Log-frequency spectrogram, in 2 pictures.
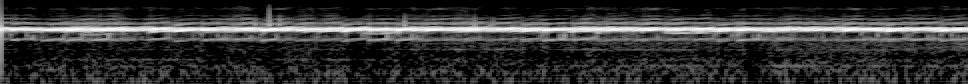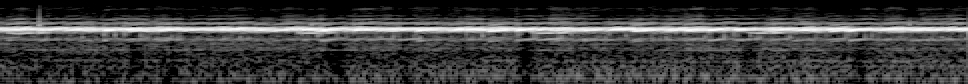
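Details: Spring peepers calling from a frog pond at night early in the year: a dense, unbroken chorus of high, piercing peeps merging into one steady shrill band, with faint scattered clicks and no other clear sounds.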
